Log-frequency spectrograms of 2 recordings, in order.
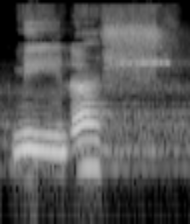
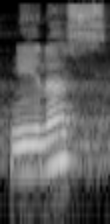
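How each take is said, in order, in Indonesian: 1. Kata ini berakhir dengan bunyi 'sh' yang lembut. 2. Kata ini berakhir dengan bunyi 's' yang tajam. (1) "bahasanya itu seperti ngusir ayam. Minash gitu" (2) "Minas minas itu salah. Jangan minas jadi s"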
